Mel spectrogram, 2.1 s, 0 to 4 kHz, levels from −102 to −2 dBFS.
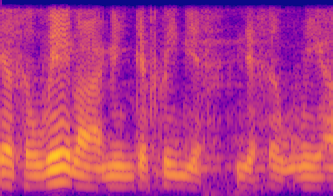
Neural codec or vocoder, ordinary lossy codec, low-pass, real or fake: autoencoder, 48 kHz, 32 numbers a frame, DAC-VAE, trained on Japanese speech; none; 3.6 kHz; fake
